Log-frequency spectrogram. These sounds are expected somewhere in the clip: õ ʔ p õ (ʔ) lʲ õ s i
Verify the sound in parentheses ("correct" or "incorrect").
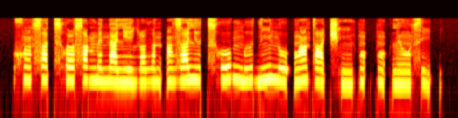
correct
